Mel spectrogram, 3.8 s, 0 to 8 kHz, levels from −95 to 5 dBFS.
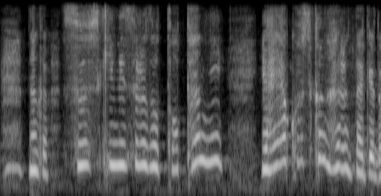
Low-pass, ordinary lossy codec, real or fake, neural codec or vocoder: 7.2 kHz; AAC, 48 kbps; fake; codec, 16 kHz, 16 kbps, FreqCodec, larger model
